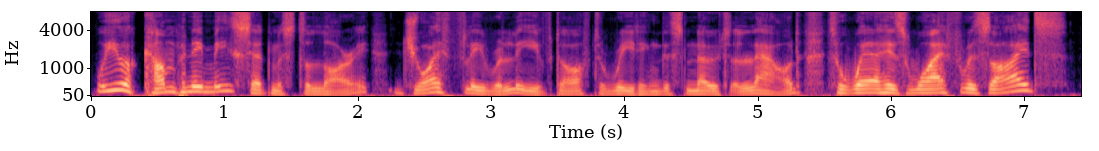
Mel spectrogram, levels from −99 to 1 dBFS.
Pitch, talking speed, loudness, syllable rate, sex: 125 Hz, 155 wpm, -20 LUFS, 4.8 syllables/s, male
